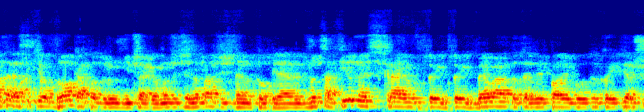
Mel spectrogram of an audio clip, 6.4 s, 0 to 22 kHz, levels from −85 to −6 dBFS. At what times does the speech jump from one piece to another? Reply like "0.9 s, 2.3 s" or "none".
4.5 s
